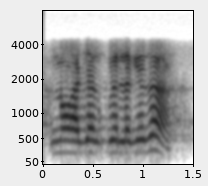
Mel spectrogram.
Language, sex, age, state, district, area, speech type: Hindi, female, 60+, Uttar Pradesh, Varanasi, rural, conversation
